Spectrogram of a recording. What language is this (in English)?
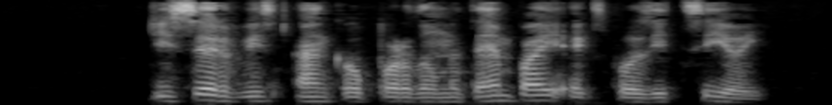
Esperanto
